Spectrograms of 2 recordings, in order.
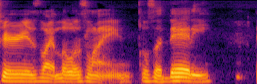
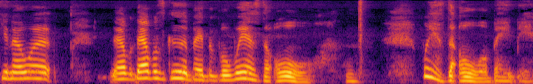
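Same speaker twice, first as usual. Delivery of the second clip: put-on old person voice, higher pitch; 5 semitones higher than usual. Quoting how the old folks at church used to say it: imitating old church folks. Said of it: "how the old folks, uh, used to say it at the church".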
